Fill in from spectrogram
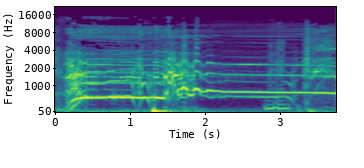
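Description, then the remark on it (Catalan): Several voices imitate a wolf howl together on a count of three, a long sustained wavering cry held for a few seconds, fairly loud, with voices overlapping and shifting pitch. “Però, bueno, el llop com seria? El llop seria, a veure, amb la de tres, com fem el llop?”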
